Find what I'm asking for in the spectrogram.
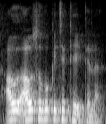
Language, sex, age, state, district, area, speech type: Odia, male, 18-30, Odisha, Rayagada, urban, spontaneous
